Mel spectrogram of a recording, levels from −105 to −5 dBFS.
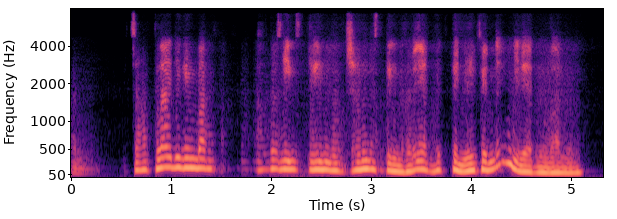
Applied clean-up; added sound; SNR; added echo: neural mask model DeepFilterNet 3.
